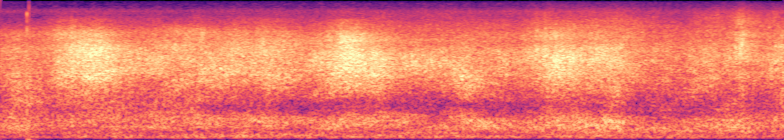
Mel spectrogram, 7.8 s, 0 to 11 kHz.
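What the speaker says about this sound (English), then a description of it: "we've got ABX 880 taxiing out currently. Another 767 heading to LA." Boeing 767 cargo jet operated by ABX taxiing at Cincinnati/Northern Kentucky airport, a steady broad engine roar with slowly pulsing whine, heard from a moderate distance and continuous throughout.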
